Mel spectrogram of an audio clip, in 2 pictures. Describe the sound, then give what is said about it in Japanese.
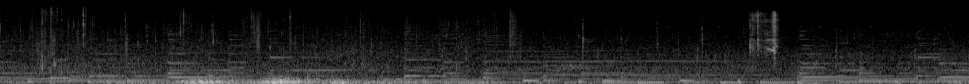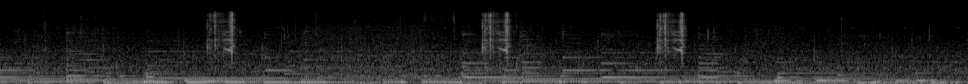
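Several sharp camera shutter clicks snap out at irregular intervals, bright and brief, as photos are taken of a scenic view, over a steady low rumble of outdoor background noise. “いいねこの景色いい景色だね撮って写真撮って”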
